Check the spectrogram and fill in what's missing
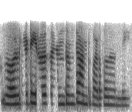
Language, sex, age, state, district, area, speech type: Telugu, female, 30-45, Andhra Pradesh, Vizianagaram, rural, conversation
